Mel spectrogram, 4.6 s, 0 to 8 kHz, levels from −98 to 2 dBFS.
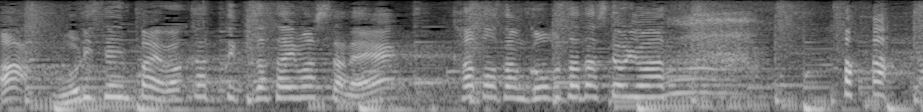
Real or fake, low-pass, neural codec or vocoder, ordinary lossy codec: real; none; none; none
